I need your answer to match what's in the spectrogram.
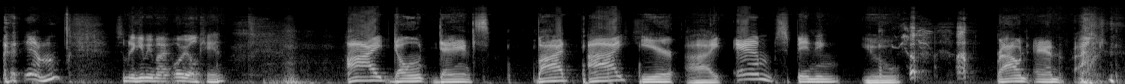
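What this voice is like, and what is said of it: Imitated robot voice. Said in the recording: “Tell me if you get this accent. ... Is it a robot? ... It is a robot.”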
